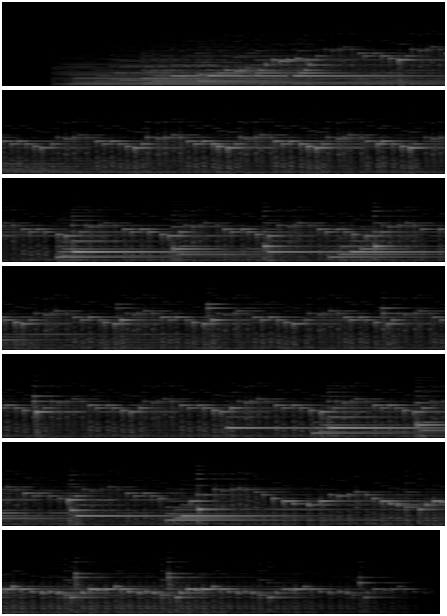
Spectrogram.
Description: A quality audio recording of an original piano roll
